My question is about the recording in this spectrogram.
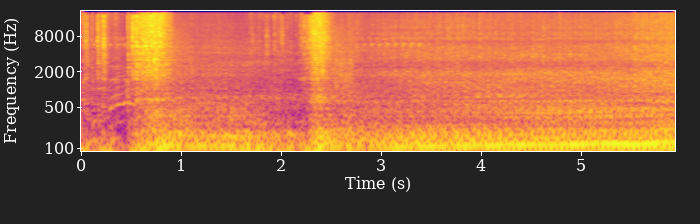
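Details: First test drive of 1982 FJ45 pickup with freshly rebuilt 1977 Toyota 2F and H55F 5-speed accelerating: clean pull with steady low drone, shifts without clunks or grinding; goes through gears fine; engine and gearbox normal.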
